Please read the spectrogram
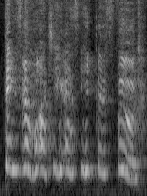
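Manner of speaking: high, chirpy quoted thank-you; lightly acted cheerful sign-off, pitched high; bright retold thanks. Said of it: "I said".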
